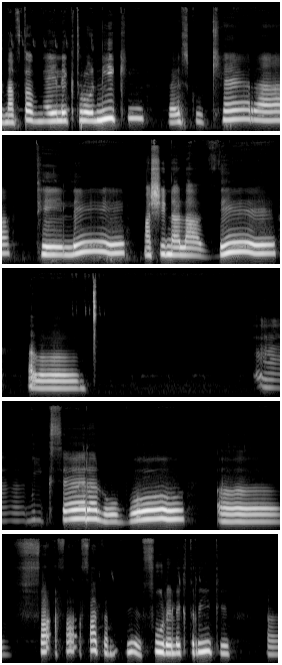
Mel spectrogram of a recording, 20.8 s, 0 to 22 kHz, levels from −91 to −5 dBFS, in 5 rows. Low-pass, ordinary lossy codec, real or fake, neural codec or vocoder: 19.8 kHz; none; real; none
